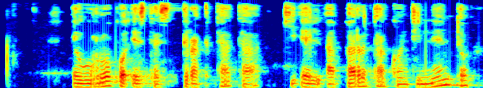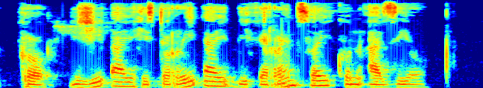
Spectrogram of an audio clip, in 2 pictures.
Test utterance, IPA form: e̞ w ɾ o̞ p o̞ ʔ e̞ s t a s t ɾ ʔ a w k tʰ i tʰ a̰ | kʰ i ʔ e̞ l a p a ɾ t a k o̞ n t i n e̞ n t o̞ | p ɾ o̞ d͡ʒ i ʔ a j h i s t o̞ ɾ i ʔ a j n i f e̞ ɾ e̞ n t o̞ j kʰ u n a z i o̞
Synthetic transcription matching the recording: e̞ w ɾ o̞ p o̞ ʔ e̞ s t a s t ɾ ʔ a k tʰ a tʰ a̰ | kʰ i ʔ e̞ l a p a ɾ t a k o̞ n t i n e̞ n t o̞ | p ɾ o̞ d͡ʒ i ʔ a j h i s t o̞ ɾ i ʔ a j d i f e̞ ɾ e̞ n t͡s o̞ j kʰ u n a z i o̞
